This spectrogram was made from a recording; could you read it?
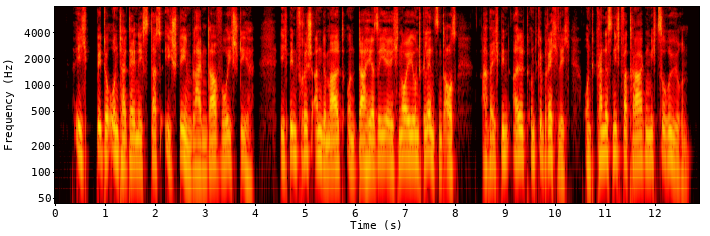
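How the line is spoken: Pitiful wooden man's voice. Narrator (German): der hölzerne Mann antwortete mit kläglicher Stimme

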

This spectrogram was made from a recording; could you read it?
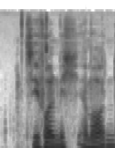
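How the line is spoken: Stammering. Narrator (German): stammelte er

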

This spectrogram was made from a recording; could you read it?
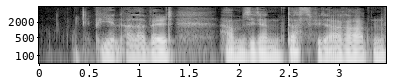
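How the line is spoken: Plain. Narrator (German): fragte ich

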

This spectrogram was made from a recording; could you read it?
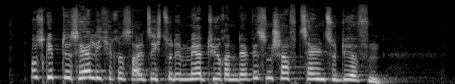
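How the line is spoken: Madman's cry. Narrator (German): rief der Wahnsinnige

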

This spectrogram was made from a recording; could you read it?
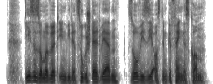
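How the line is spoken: Plain. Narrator (German): sagte der Richter

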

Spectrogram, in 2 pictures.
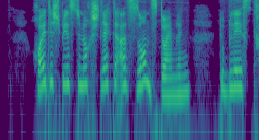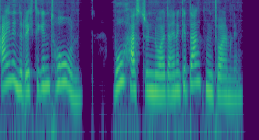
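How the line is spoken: Lamenting small birds. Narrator (German): die kleinen Vögel jammerten

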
